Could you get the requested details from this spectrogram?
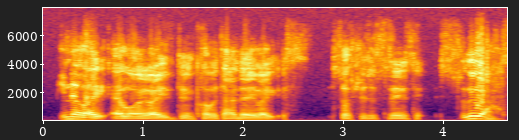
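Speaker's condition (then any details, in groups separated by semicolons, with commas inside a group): Cerebral palsy; past speech therapy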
